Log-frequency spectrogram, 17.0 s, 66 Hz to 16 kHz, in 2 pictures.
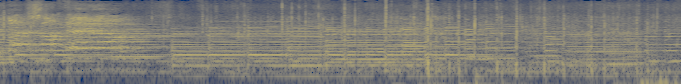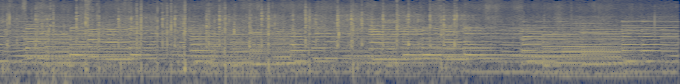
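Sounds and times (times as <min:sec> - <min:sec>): piano accompaniment: 0:00.0 - 0:17.0
children running on stage floor: 0:02.0 - 0:14.8.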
